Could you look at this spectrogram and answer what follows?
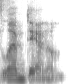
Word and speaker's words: labdanum: Just so you know, Ashley, and everyone out there, if you aren't sure how to pronounce that, it's lebdanum.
